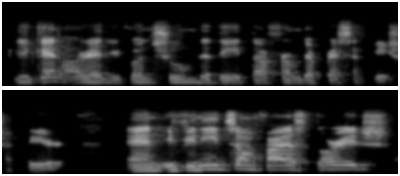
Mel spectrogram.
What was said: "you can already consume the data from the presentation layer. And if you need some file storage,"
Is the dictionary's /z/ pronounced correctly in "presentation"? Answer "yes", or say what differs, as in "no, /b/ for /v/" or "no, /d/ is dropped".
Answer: no, /s/ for /z/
